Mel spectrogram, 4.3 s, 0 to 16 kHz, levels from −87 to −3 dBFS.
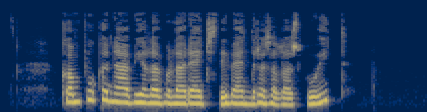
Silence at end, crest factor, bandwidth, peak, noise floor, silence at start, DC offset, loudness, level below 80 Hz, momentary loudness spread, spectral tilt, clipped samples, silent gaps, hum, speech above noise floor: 0.85 s; 16 dB; 11.5 kHz; -4 dBFS; -76 dBFS; 0.6 s; under 0.1%; -20 LUFS; -72 dBFS; 4 LU; -5.5 dB/octave; under 0.1%; none; none; 57 dB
